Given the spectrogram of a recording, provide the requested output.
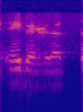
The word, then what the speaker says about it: Hebert: So you got it right, Hebert. That's the, it's just Hebert, Louisiana.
